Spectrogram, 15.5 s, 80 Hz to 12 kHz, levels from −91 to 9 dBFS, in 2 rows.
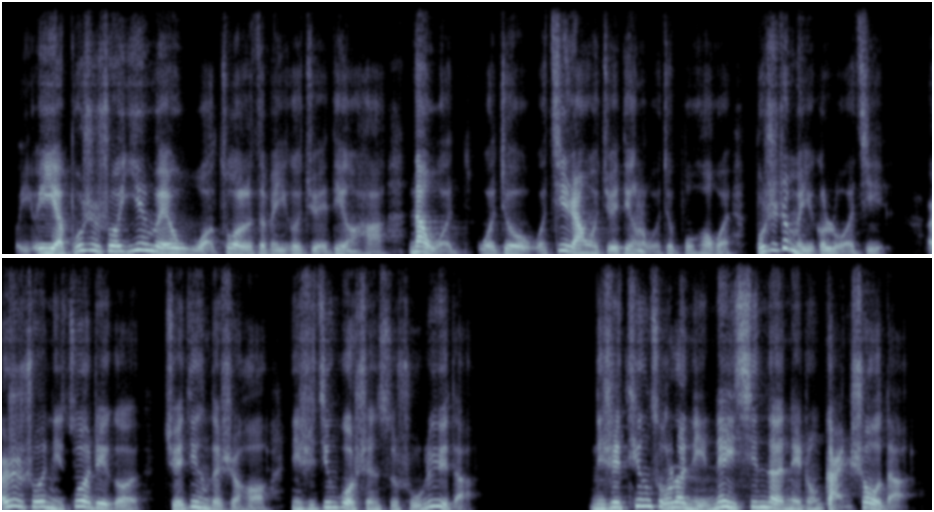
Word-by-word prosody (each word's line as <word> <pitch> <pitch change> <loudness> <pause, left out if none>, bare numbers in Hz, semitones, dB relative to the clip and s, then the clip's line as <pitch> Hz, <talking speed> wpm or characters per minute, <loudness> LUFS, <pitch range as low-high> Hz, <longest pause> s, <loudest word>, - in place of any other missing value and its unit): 也 - - -12 0.2
也 195 - +7
不 255 +5 -1
是 285 -1 0
说 250 0 +3
因 280 +3 +2
为 200 -5 +5
我 180 -9 -1
做 195 -2 -1
了 150 -1 0
这 170 +2 -4
么 150 - -9
一 140 0 -6
个 160 -1 -5
决 135 -4 -6
定 155 -2 -5
哈， 120 -1 -10 0.2
那 230 +2 +7
我 - - -4 0.2
我 165 -3 -5
就 165 +1 0
我 150 - -10
既 275 - -2
然 185 -6 +5
我 165 - -5
决 145 -2 -3
定 165 -1 -5
了， - - -5
我 - - -13
就 160 - -9
不 155 +3 -11
后 165 -1 -7
悔。 135 - -9 0.2
不 215 - 0
是 295 - -3
这 385 - +3
么 - - +1
一 140 - -3
个 140 0 -4
逻 130 -2 -4
辑。 130 0 -11 0.3
而 240 - +5
是 285 +1 +3
说 260 0 +2
你 210 -6 0
做 270 - +3
这 220 -3 +2
个 135 -6 -6 0.2
决 170 -1 0
定 230 0 +1
的 155 -3 -3
时 140 -2 -6
候， 115 +1 -8 0.2
你 170 - -5
是 170 +2 -5
经 240 +6 0
过 230 - +3
深 165 0 -5
思 160 +1 -9
熟 160 -1 -7
虑 290 +5 +2
的， - - -11 0.9
你 190 -1 -2
是 235 +5 +5
听 295 +6 +2
从 255 -5 +1
了 235 -1 +5
你 155 -8 -1
内 240 +5 +5
心 250 +4 +2
的 210 -6 +5
那 180 -2 -1
种 165 +5 -7
感 270 - +1
受 240 -4 +2
的。 - - -9
180 Hz, 295 characters per minute, -22 LUFS, 150-240 Hz, 0.9 s, 也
